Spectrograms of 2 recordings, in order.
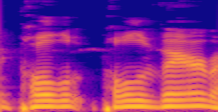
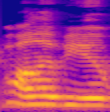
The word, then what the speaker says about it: Poilievre: Poliver? How do you say his name? Pierre Poilievre will be running He's the as the same.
